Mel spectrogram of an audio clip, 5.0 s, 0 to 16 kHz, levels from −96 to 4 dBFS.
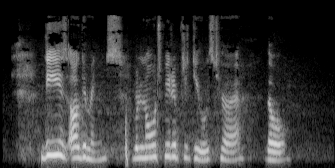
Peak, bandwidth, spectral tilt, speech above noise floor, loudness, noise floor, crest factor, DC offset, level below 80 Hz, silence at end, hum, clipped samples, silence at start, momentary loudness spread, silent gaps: -2 dBFS; 11.5 kHz; -5 dB/octave; 47 dB; -19 LUFS; -65 dBFS; 18 dB; under 0.1%; -66 dBFS; 0.7 s; none; under 0.1%; 0.3 s; 14 LU; none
